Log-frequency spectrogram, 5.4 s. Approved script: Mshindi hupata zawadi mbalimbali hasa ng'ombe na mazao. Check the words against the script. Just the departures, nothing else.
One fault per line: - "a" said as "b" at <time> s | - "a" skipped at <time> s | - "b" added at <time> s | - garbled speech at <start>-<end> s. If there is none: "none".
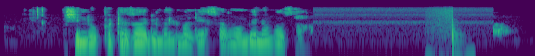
none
